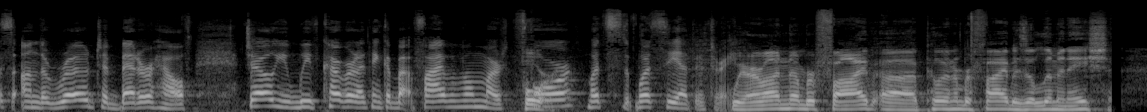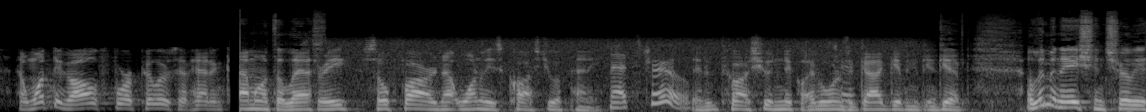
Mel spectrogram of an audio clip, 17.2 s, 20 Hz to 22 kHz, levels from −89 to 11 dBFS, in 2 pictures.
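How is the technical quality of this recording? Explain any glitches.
The recording has two clear technical faults, from around its middle onward.

From 8.33 to 10.40 s, the input appears to switch to a poorer device. There is a gap of 80 ms at the switch. After it, the band narrows, so the sound turns dull and boxy. It also drops by about 5 dB in level, and a faint new background noise appears. The likely cause is that the system swapped to another microphone or a headset call profile with a narrower band.

From 10.84 to 15.66 s, a digital radio blends to analogue. The receiver lost its digital stream and cross-faded over 0.21 s to the station's AM broadcast. AM carries a narrower band, so the treble falls away. The level drops by about 3 dB. Clearly audible hiss rises underneath. The sound stays this way until 15.66 s.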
